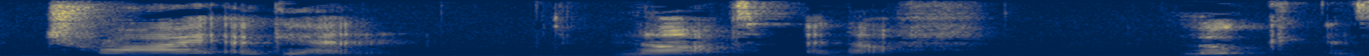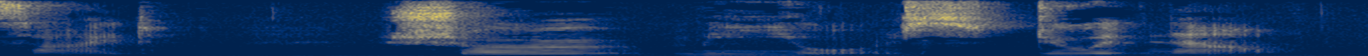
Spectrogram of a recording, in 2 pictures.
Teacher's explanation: notice how it's a strong stress uh weak stress strong stress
